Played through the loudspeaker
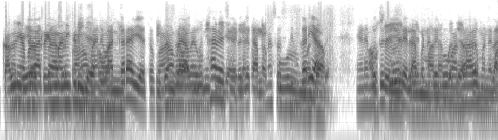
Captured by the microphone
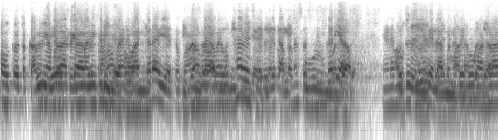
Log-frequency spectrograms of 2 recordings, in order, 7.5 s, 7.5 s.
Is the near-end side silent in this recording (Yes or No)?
Yes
